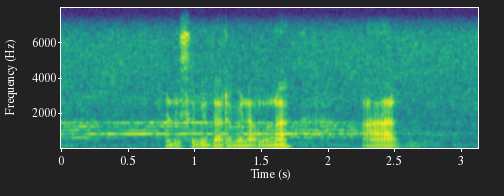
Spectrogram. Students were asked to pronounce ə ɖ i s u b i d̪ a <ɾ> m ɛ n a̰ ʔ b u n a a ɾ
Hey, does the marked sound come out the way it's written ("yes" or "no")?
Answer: yes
